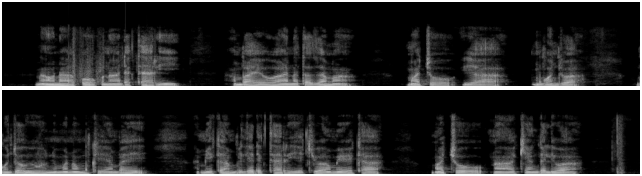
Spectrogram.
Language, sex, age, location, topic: Swahili, male, 18-24, Wajir, health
